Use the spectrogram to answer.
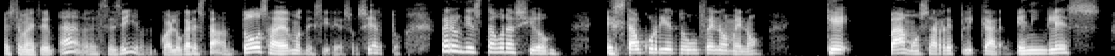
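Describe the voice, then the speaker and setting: A man's voice: fairly high pitch, expressive, moderate pace, vocal fry, dry recording, studio quality. A Spanish-speaking man with a Costa Rican accent, teaching an online English pronunciation class, explaining patiently and often repeating phrases with fillers. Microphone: computer mic on a video call.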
